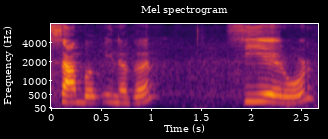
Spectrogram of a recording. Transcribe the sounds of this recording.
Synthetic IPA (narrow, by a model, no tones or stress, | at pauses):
sãːmbʱəbinəɡəɾ | sieɾoːɽ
